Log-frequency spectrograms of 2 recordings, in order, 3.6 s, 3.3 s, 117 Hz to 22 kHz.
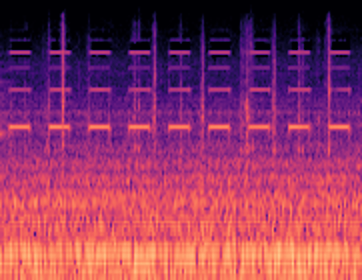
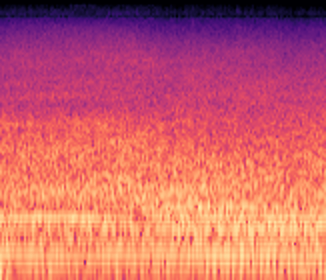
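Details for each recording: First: Mercedes S420 W140, jump-started, idle: uneven lumpy V8 with irregular pops, misfiring badly, under a warning chime beeping about twice a second. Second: Mercedes S420 (W140) at idle with AC on: even, steady hum with cooling fan roaring at apparent maximum on top; no knock or tick despite oil pressure gauge reading, suspected faulty gauge or sending unit; engine idles healthily.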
